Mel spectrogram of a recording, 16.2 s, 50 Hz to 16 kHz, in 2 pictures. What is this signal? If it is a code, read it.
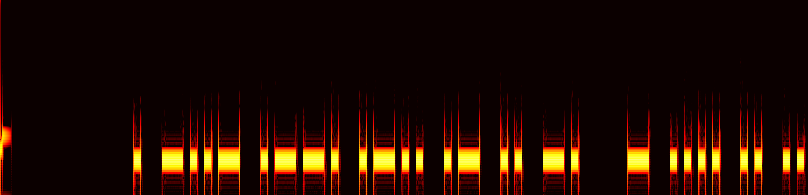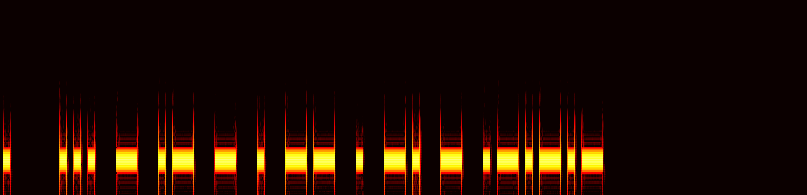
Morse code, heard as a keyed tone, about 17 wpm, 700 Hz. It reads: EXPLAIN THIS STATEMENT.
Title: Sentences from Top 1200 Words 17wpm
